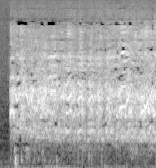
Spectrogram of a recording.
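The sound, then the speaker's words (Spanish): Canned studio laughter cuts in abruptly and keeps going: a dense, loud crowd of cackling voices with a slightly squawky, almost gobbling quality. No one speaks over it. “No, es que son risas grabadas.”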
